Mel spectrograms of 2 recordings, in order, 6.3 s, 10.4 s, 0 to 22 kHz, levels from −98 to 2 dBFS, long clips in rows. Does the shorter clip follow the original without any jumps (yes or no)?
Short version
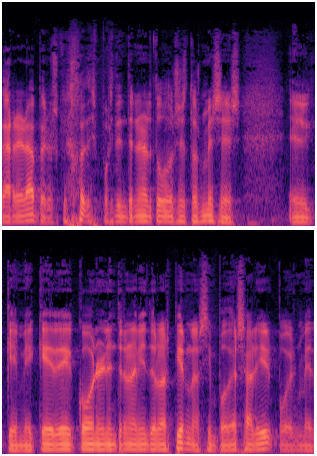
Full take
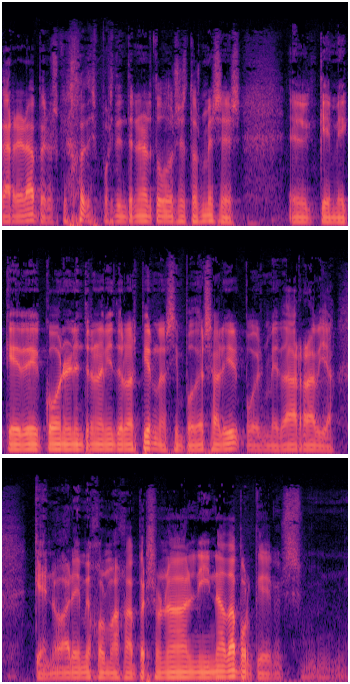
yes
